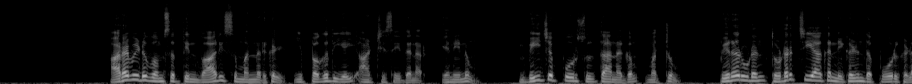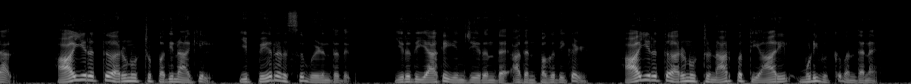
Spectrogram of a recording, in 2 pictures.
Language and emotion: Tamil, neutral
